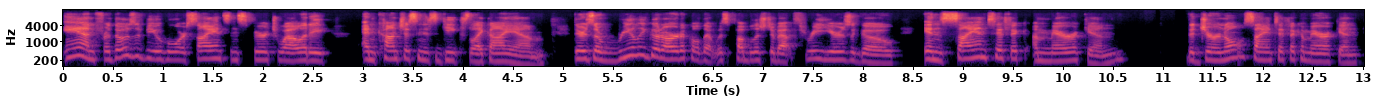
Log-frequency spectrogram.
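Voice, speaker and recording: A middle-aged woman teaching a live online class, lecturing earnestly and emphatically, then reading viewer comments in a softer voice. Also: medium pitch, normal speed. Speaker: spiritual teacher running a live online training.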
